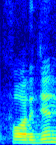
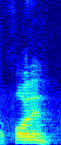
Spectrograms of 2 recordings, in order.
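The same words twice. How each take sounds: First: फॉरजन with the G sounded, like "forjun"; wrong pronunciation. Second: फॉरेन with the G silent, like "forren"; correct pronunciation. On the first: Teacher warns students off this mispronunciation, G sounded. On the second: Teacher gives students the right form, G silent. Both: Shown as a demonstration. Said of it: "फॉरजन नहीं कहा जाएगा".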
